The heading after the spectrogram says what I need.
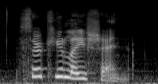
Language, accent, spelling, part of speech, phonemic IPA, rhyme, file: English, US, circulation, noun, /ˌsɝkjʊˈleɪʃən/, -eɪʃən, En-us-circulation.ogg
- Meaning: The act of moving in a circle, or in a course which brings the moving body to the place where its motion began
